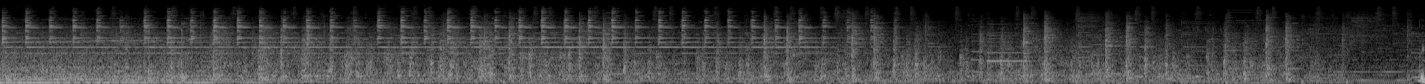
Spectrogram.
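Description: A model container train pulling out of a Seattle station on a model railroad, a continuous rolling rumble with rhythmic clicking of wheels over rail joints, fairly close and steady throughout with no talking.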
